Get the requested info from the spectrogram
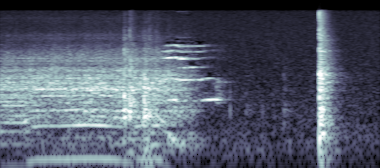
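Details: Domestic cat facing a cat in a box gives one drawn-out, harmonic meow lasting about two seconds, followed by quiet and then a single sharp knock.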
